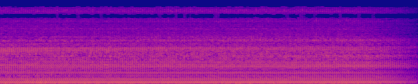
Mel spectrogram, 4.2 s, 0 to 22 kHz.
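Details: Vacuum pump on a 1999-2007 Ford Super Duty (7.3 or 6.0 Power Stroke) runs with an even electric hum and fast steady pulse, then winds down smoothly; after replacing a leaking vacuum hose, the system holds vacuum.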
